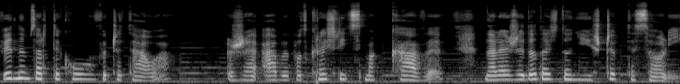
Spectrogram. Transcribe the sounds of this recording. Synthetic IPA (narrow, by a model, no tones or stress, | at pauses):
vʲjɛd̪nɘmzaɾt̪ɘkʰuwuvɘt͡ʂɘt̪awa | ʐɛʔabɘpɔt̪kɾɛɕlʲit͡ɕsmakʰːavɘ̰nalɛʐɘd̪ɔd̪ad͡ʑd̪ɔɲejʂt͡ʂɘp̚t̪ɛsɔlʲḭ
